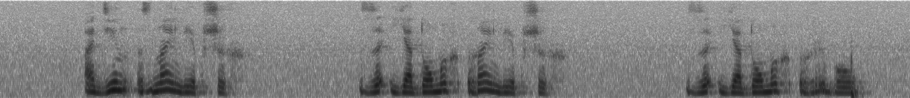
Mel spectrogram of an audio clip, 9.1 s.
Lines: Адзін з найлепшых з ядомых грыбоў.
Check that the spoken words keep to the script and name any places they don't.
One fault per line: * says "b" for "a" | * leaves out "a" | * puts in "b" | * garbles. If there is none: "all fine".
* puts in "найлепшых з ядомых"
